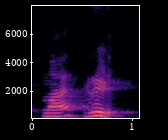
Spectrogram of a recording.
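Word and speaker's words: myriad: एकदा बघून घ्या आपण मॅरीड म्हणजे काय होते एम वाय आर I eddy याच प्रोनन्सिएशन काय माय रीड एम वाय आर आय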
